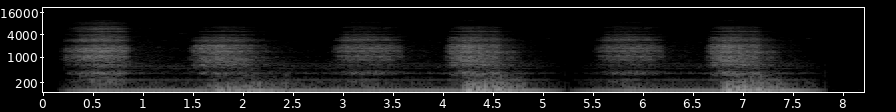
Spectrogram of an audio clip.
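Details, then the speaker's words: Normal eupneic breathing pattern presented as a teaching baseline: three even breath cycles, quiet inhalations and louder exhalations, about 24 a minute. "first we'll have to be familiar with the normal breathing pattern jupne and this will be our baseline and it goes something like"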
